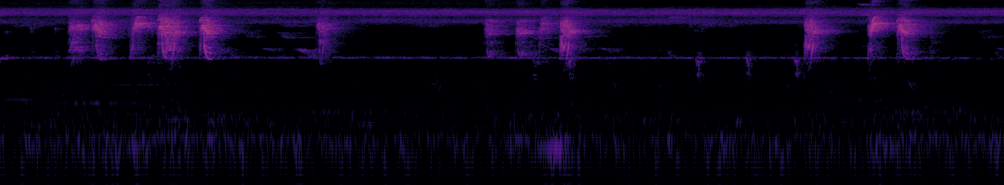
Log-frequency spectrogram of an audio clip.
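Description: Small birds chirping in the trees: short, high, downward-sliding call notes in scattered bursts. Beneath them runs a steady high insect drone from chicharritas.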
